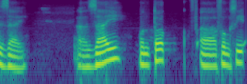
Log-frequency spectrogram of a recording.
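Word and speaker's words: ξ: Tentukanlah ekspresi persamaan displacement wave, jadi menggunakan, itu kalau tulisannya C, kalau di Greek letter, tapi saya baru search tadi, pengucapannya Xi.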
